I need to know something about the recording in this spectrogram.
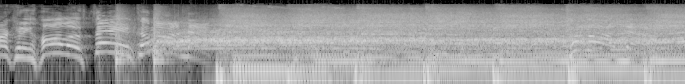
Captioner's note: cheers and applause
